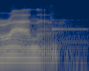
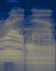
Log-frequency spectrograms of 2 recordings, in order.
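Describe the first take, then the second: First: It is said in a Southern US accent. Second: It is said in a plain, neutral accent.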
